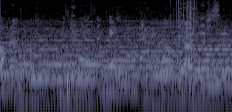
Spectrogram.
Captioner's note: faculty chattering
